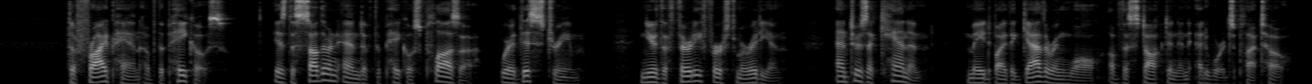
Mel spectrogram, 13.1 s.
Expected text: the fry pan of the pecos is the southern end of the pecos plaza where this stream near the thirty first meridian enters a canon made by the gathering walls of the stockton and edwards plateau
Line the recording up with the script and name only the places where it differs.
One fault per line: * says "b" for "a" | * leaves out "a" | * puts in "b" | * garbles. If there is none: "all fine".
* says "wall" for "walls"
